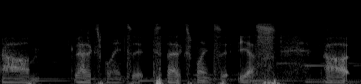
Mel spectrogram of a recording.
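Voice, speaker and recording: Deep-voiced man streaming, slow and low. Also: fairly even intonation, muffled recording, over music. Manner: rambling, drifting between chat and game reactions. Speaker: game streamer. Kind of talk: casual ASMR gaming livestream chat.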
